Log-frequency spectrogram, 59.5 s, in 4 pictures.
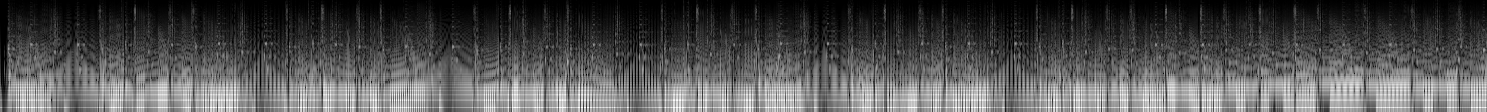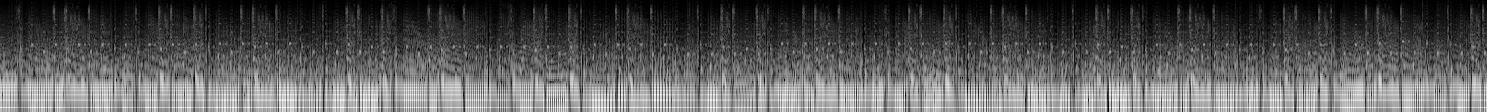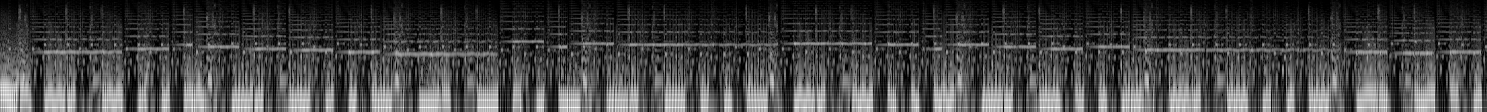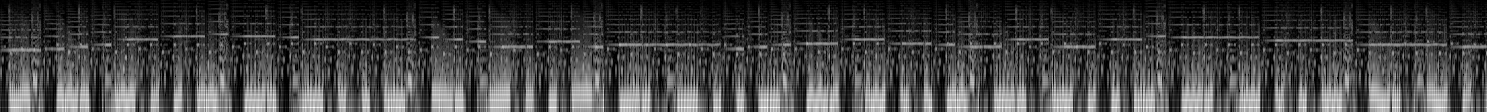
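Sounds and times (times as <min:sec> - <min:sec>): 
tune on SID CSG8580R5 chip: 0:00.0 - 0:59.4.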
